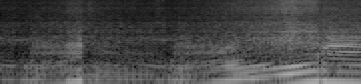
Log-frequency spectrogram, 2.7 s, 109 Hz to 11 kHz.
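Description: A Hyundai i20 N Line's exhaust revs steadily, its engine note climbing in pitch toward the end in a loud, close, continuous drone with no voices.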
